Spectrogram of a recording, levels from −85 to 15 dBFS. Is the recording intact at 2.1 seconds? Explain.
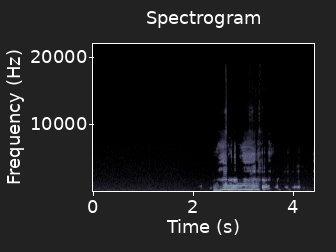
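No. From 2.11 to 2.20 s a faint second voice, roughly 30 dB below the main speech, comes through: the other side's voice leaking through. It is likely that the far end played on the talker's loudspeaker and the echo canceller left some in the microphone signal.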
